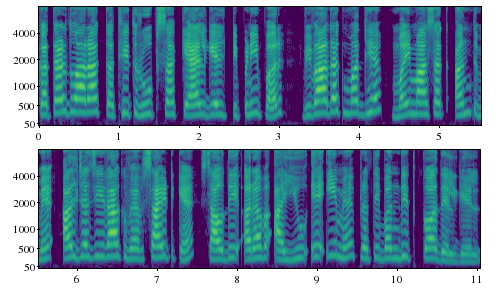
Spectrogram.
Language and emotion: Maithili, neutral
